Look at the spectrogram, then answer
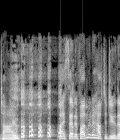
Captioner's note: laughs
